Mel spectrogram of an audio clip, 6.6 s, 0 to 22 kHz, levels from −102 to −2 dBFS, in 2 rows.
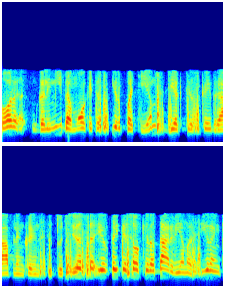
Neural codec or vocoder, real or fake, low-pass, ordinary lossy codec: none; real; 3.6 kHz; MP3, 24 kbps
